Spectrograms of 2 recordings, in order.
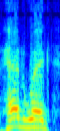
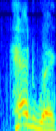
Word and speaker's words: Hedwig: and the Angry Inch Hedwig I think I said it wrong before you've got to be German to say it properly Hedwig I just can't seem to get it make it sound right but I try watch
